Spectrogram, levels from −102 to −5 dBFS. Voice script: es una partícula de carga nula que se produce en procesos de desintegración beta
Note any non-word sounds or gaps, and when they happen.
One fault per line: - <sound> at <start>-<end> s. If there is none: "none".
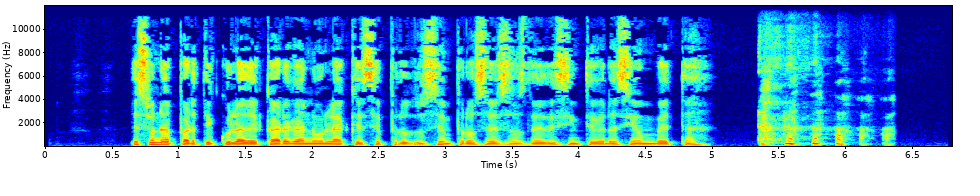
- laugh at 5.3-6.4 s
